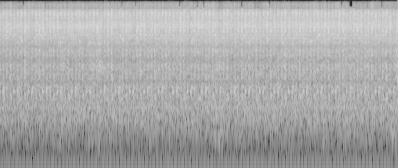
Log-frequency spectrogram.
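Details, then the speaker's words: VW TDI diesel at idle, heard from underneath: loose chattering rattle at about three beats a second; worn dual mass flywheel, found twisted after transmission removal. "right I don't know how much you could hear that but that's a dual mass flywheel rattling"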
